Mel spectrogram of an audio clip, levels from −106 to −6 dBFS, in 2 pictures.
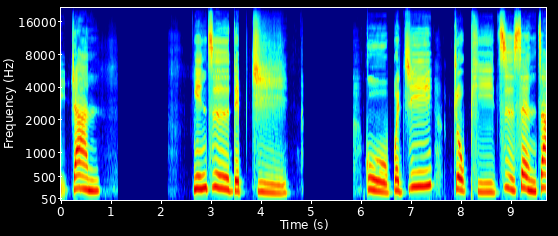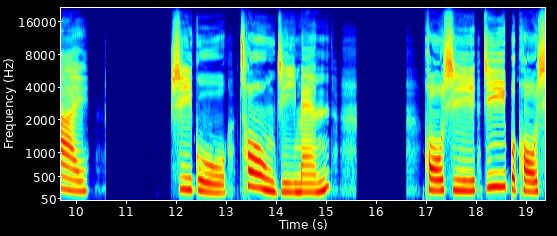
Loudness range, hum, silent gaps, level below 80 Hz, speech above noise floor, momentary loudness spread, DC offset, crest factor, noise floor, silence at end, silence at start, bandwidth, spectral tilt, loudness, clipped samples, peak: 5 LU; none; 1.13-2.13 s, 4.84-5.84 s, 10.59-11.60 s, 11.74-11.79 s, 15.61-16.61 s; -74 dBFS; 50 dB; 10 LU; under 0.1%; 16 dB; -69 dBFS; 0 s; 0 s; 19.5 kHz; -4 dB/octave; -20 LUFS; under 0.1%; -4 dBFS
